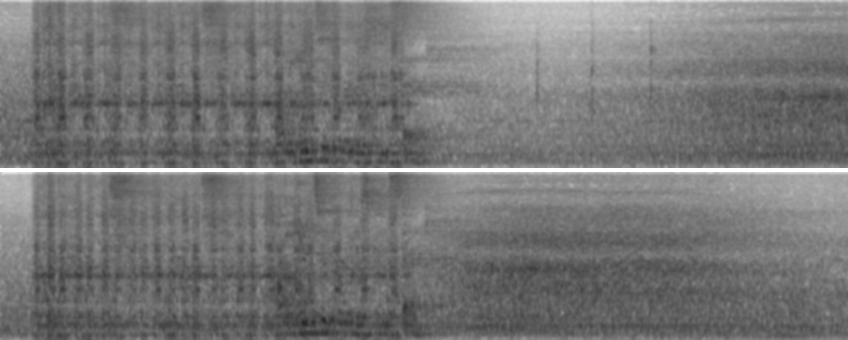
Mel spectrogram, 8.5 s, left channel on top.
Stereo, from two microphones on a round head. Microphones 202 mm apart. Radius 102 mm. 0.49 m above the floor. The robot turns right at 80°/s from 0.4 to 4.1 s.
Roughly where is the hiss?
Right.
